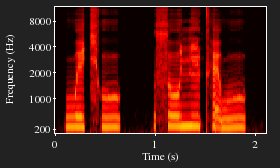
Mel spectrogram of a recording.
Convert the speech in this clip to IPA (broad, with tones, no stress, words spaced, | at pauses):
we˦t͡ɕʰu˦ | so˦ɲĩ˦tʰɛ̰˦˨wu˦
